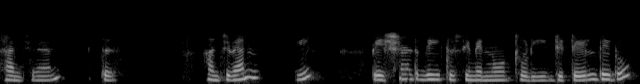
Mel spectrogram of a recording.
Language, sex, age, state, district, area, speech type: Punjabi, female, 18-30, Punjab, Firozpur, rural, conversation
